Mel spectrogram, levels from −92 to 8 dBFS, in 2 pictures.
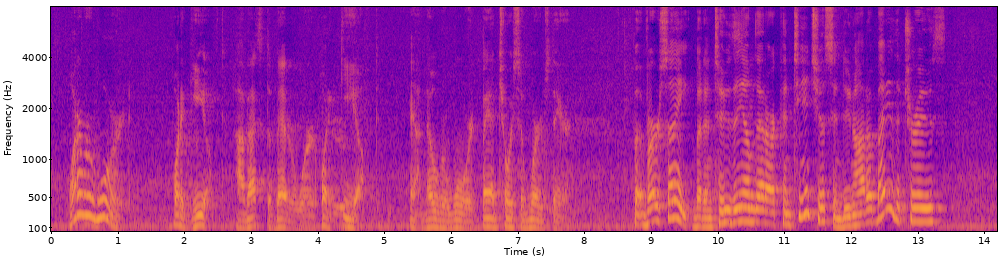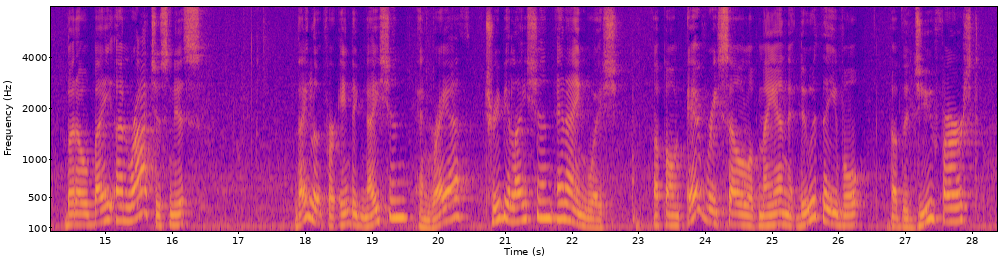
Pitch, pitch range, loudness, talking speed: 125 Hz, 115-170 Hz, -20 LUFS, 130 wpm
